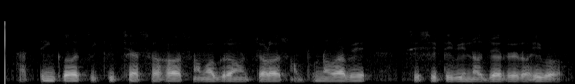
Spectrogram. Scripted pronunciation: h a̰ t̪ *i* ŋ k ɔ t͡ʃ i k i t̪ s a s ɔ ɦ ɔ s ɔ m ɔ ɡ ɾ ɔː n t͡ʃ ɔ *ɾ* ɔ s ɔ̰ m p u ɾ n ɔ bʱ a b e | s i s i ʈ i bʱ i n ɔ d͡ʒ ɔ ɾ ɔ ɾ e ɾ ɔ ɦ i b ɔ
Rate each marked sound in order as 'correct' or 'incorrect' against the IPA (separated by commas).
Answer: correct, incorrect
